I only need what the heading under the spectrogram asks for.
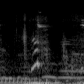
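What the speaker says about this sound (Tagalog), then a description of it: "Ayan na, ang mga madadaming aso." Dogs in Padre Garcia, Batangas, giving a brief whimper and yip in one short burst close by, with some background noise.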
